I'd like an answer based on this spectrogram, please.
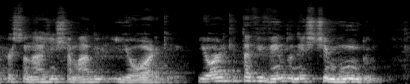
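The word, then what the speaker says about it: Jorg: Então nós vamos acompanhar o Yorg, o que se escreve Georg, né? J O R G.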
